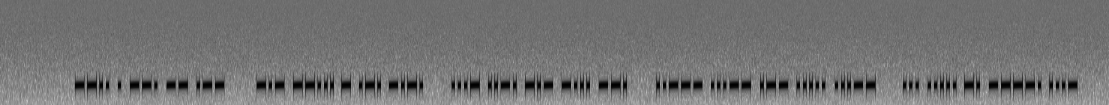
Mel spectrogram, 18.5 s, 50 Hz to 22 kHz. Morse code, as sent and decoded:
--.. . --. -- .-- / -.- --... - .-. -.-. / ...- ..-. -.- -... --. / ..--- ...-- .-- ..... ...-- / ... ..... -. ----. ...-
ZEGMW K7TRC VFKBG 23W53 S5N9V

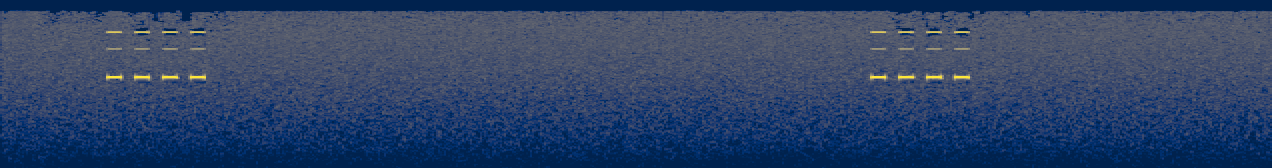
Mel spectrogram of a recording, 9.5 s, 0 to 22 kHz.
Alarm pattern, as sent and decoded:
4 beeps and a pause
temporal four

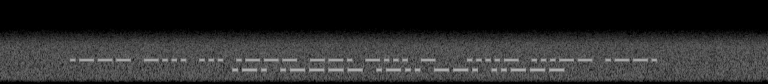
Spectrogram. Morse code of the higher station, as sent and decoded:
.--- -... ... .--- --. -... - / ....- ...-- .--.
JBSJGBT 43P

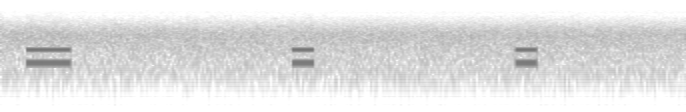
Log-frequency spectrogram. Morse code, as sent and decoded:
none

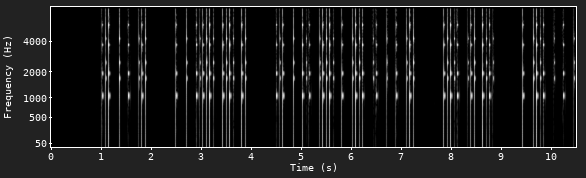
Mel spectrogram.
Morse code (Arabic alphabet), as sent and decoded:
.- -. / - ... .. . / .- .-.. -.-- -. / ..-. .. / …
ان تسيء الظن في …

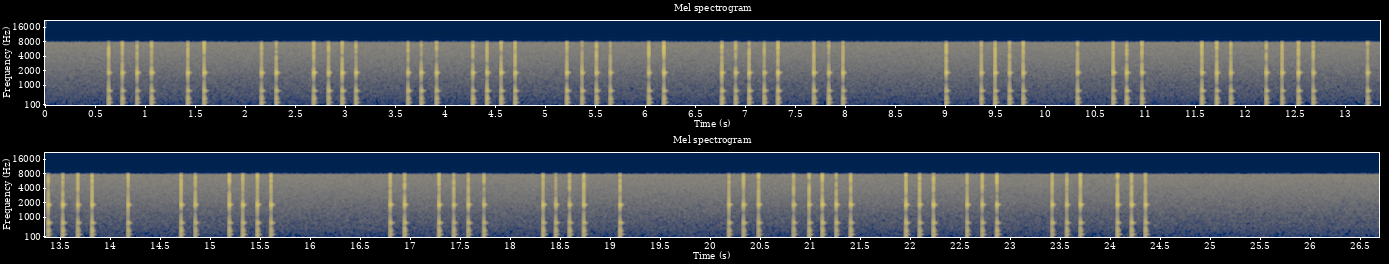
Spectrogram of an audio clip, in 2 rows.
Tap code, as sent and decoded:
4-2 2-4 3-4 4-2 5-3 / 1-4 1-3 3-4 5-1 2-4 / 2-4 4-1 / 3-5 3-3 3-3
RIORX DCOVI IQ PNN

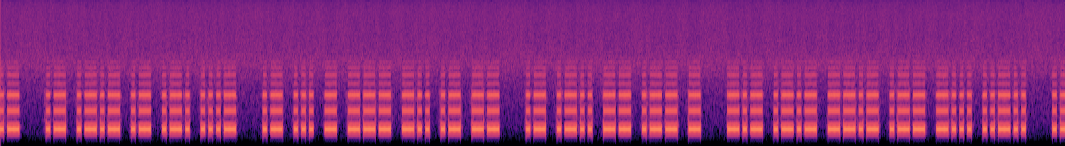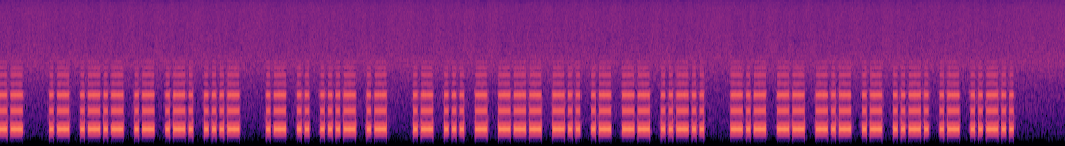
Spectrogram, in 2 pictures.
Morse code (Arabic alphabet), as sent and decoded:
… / .- .-.- .- .-. ...- / .- ... - --- -.. .- -- / .- .-.. -- .-- - / -.- .-.- --.- .-- -... ..-.. / .-- / .- .-.- .- .-. ...- / .- .. ...- .- / .- ... - --- -.. .- -- ..-.. / -.- -- -.- .- ..-. .- ..-..
… اعارض استخدام الموت كعقوبه و اعارض ايضا استخدامه كمكافاه

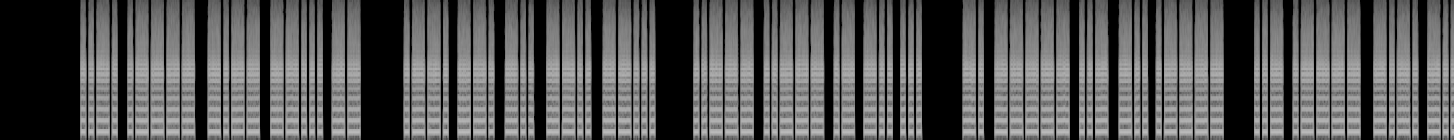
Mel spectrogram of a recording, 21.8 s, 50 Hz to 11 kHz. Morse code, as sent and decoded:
..-. .---- -.-- --... -- / .--. --. -.. --.. --... / ..--- ..--- .- -.. ... / -. ----- ..- -.. .---- / …
F1Y7M PGDZ7 22ADS N0UD1 …

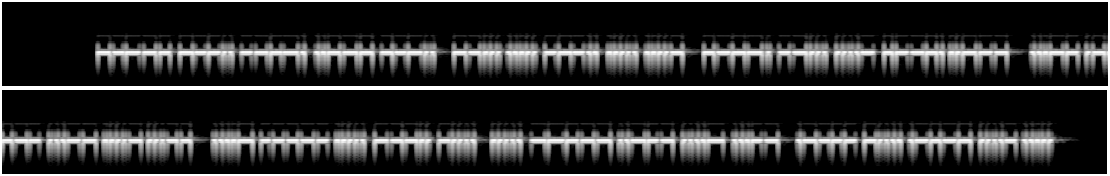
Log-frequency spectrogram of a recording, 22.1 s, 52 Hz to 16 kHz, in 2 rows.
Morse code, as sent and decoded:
----- ---.. ----. ..--- ---.. / --... ..... ---.. ..... ....- / ----. --... ....- ----. ..--- / ...-- .---- ...-- ....- ...-- / ....- ----- ..... ---.. -.... / ..... ----- ..--- ....- ...-- / .---- -.... .---- ....- .....
08928 75854 97492 31343 40586 50243 16145

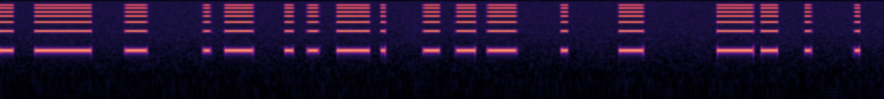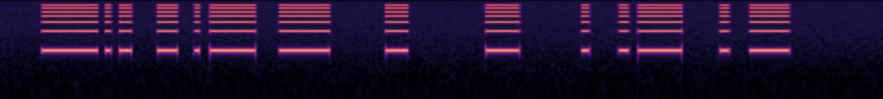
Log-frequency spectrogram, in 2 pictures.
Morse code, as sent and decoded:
none

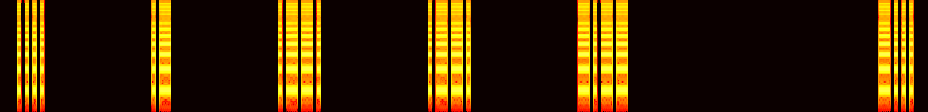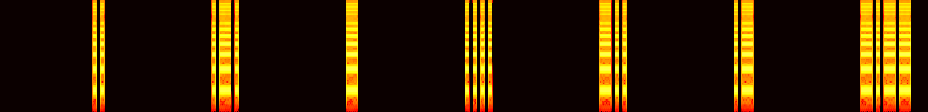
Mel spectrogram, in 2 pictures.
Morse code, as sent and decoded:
.... .- .--. .--. -.-- / -... .. .-. - .... -.. .- -.--
HAPPY BIRTHDAY

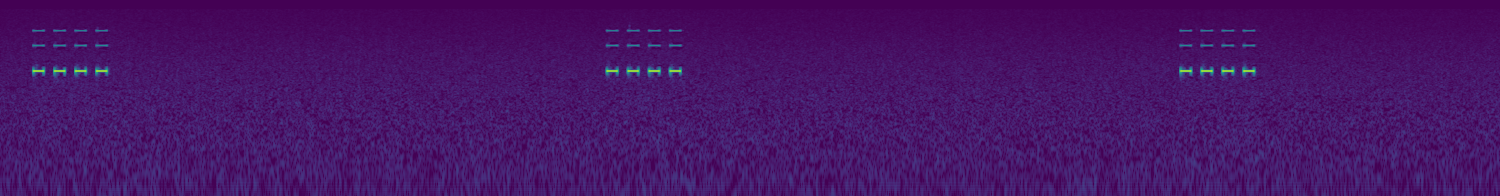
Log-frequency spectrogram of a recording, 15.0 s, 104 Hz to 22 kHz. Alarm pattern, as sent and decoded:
4 beeps and a pause
temporal four

